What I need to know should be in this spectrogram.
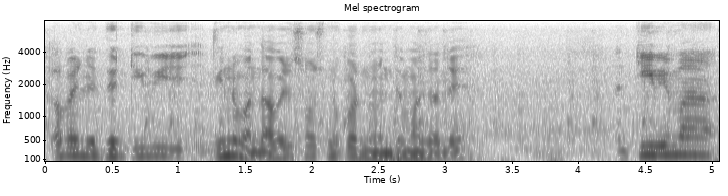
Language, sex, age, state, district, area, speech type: Nepali, male, 45-60, West Bengal, Alipurduar, urban, spontaneous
